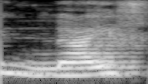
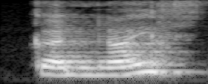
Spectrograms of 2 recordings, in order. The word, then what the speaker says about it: knife: आप इसे नाइफ बोलेंगे, कनाइफ तो नहीं बोलेंगे।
